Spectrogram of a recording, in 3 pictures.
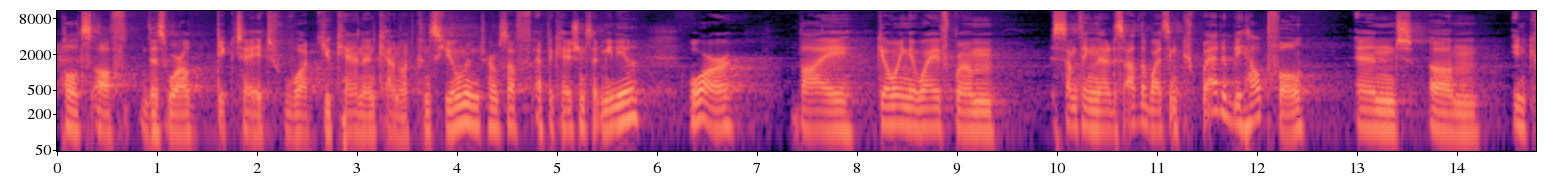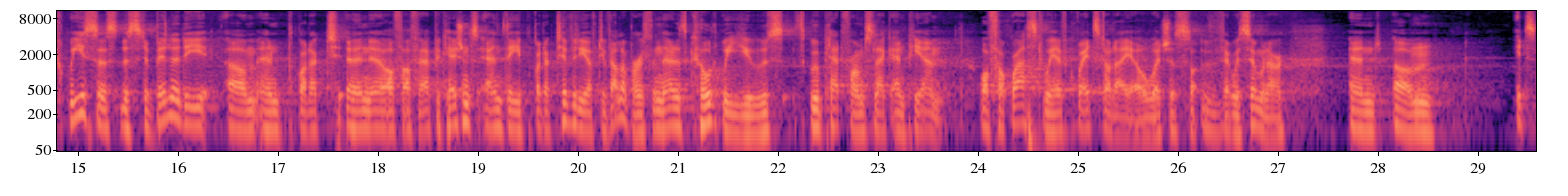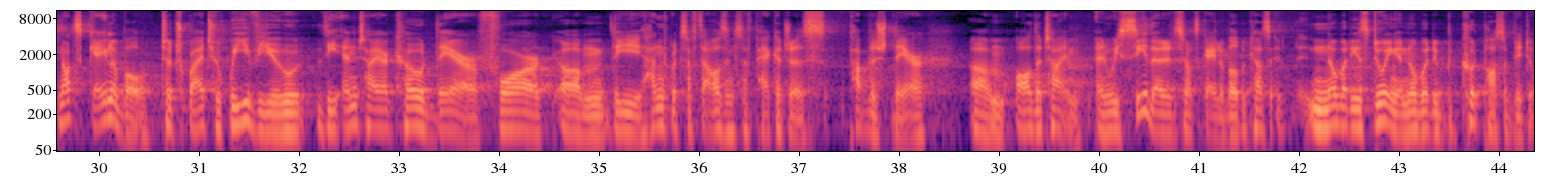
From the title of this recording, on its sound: LIVE from JSConf Hawai'i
